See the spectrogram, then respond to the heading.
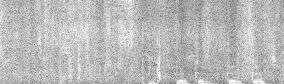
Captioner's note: Jeremy murmurs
